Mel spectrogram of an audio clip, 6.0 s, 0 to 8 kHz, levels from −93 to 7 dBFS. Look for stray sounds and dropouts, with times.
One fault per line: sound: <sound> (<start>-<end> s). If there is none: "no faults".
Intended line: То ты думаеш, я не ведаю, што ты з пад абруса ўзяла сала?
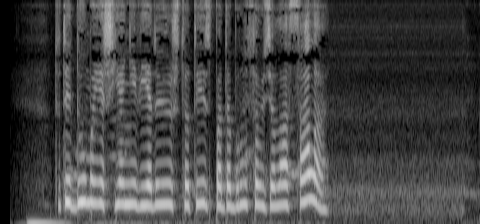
no faults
